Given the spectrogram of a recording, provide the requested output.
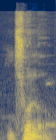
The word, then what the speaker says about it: ঝুনু: অন্য কিছু ভাইবেন না ঝুনু ঠিক আছে এটার উচ্চারণ হবে ঝুনু সোজা কথা দেখেন আমি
